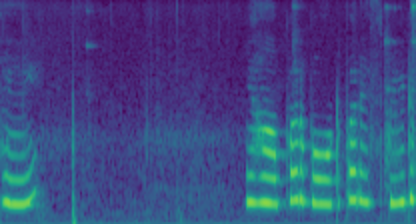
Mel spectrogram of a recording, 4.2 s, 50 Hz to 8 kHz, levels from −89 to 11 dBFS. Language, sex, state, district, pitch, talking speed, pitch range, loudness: Hindi, female, Rajasthan, Jaipur, 345 Hz, 100 wpm, 335-370 Hz, -15 LUFS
